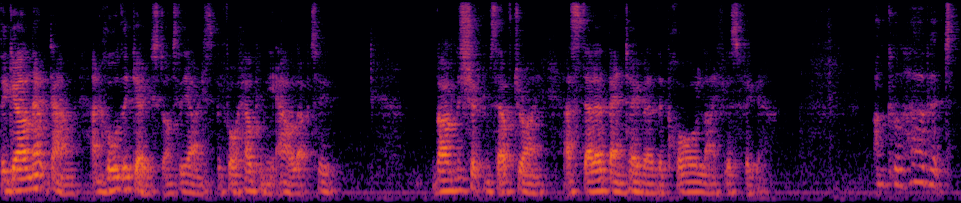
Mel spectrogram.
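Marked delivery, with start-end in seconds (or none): 10.9-11.9 soft half-whisper, pitched up a little. Narrator reads the girl calling to the lifeless ghost on the ice, half-whispered. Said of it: "she whispered".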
